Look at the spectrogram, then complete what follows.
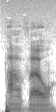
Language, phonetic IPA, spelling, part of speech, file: Polish, [ˈpavɛw], Paweł, proper noun, Pl-Paweł.ogg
